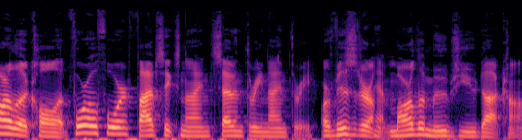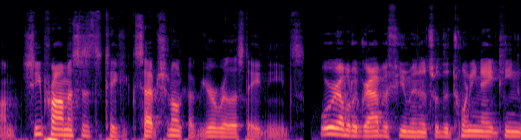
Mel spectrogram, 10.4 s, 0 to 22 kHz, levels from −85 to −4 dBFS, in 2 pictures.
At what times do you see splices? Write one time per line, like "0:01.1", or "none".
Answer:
0:03.7
0:07.0
0:08.4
